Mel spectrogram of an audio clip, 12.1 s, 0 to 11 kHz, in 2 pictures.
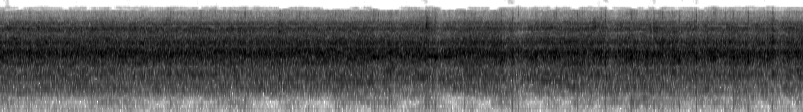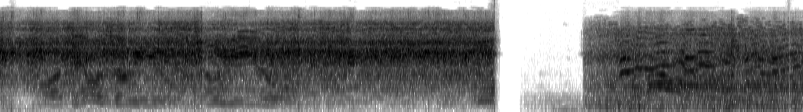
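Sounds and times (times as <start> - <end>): floodwater rushing: 0.1 - 9.8.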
